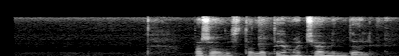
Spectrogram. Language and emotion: Russian, neutral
